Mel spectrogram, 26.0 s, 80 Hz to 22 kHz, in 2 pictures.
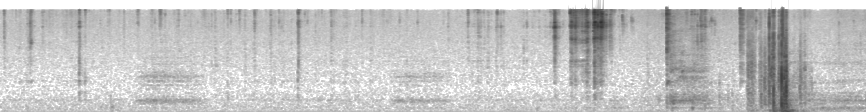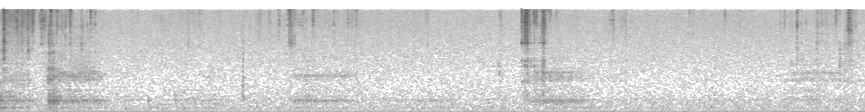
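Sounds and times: small metal objects jingling: 0:08.2 - 0:09.4.

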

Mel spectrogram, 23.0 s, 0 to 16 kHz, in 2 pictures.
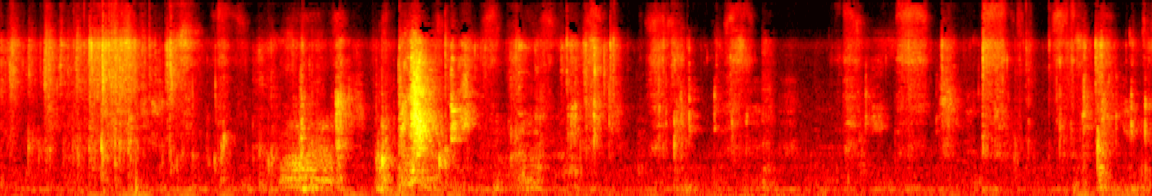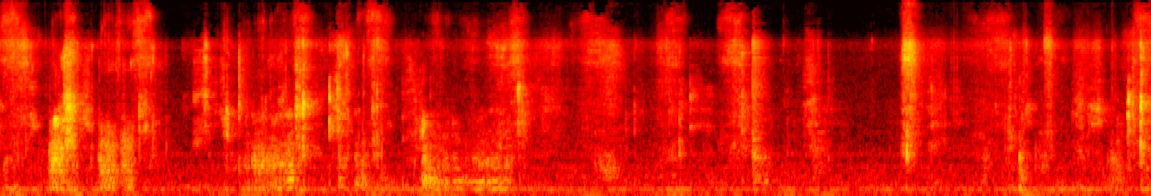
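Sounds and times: dogs scuffling: 0:00.0 - 0:07.7
dogs growling: 0:00.8 - 0:07.0, 0:10.6 - 0:18.5.

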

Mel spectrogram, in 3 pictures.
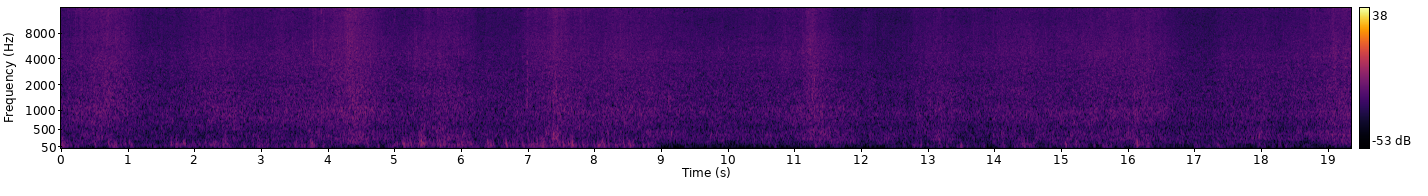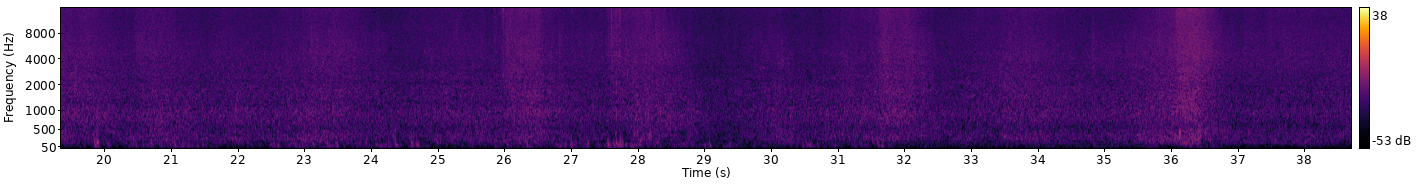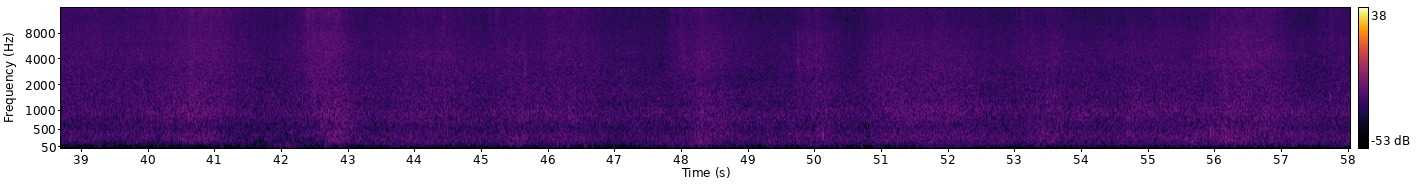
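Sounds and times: wind buffeting microphone: 0:00.0 - 0:09.0, 0:22.5 - 0:25.3, 0:26.0 - 0:32.2
small waves breaking on sand: 0:00.0 - 0:58.0.

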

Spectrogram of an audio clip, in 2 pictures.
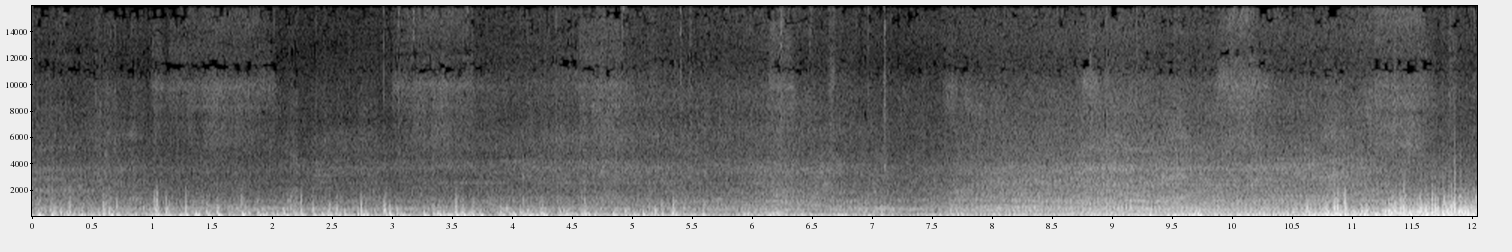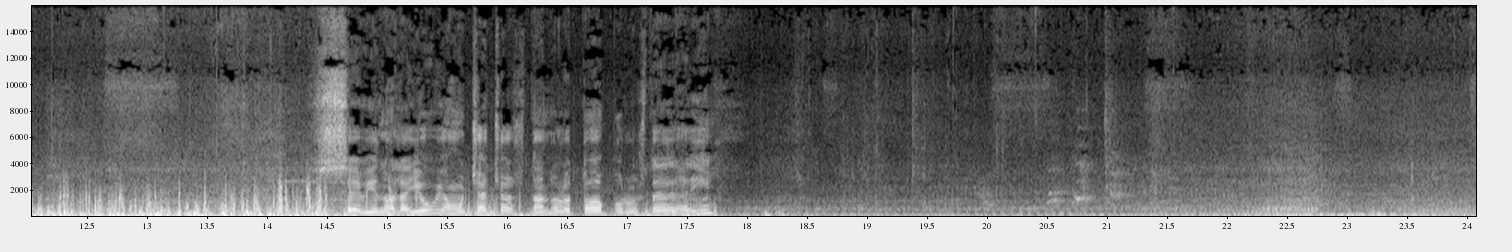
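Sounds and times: motorcycle engine running: 0:00.0 - 0:15.1, 0:17.3 - 0:24.0
wind buffeting on microphone: 0:00.0 - 0:24.0.

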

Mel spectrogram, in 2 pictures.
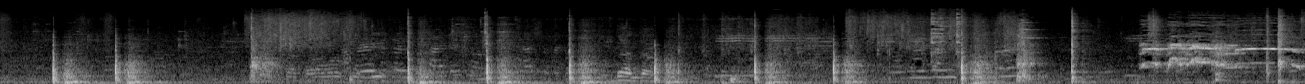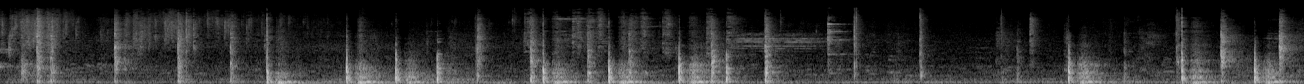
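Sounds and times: knife chopping on wooden block: 0:04.0 - 0:06.9, 0:15.4 - 0:20.9, 0:23.7 - 0:26.0
rooster crowing: 0:11.4 - 0:13.2.

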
